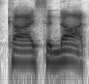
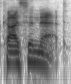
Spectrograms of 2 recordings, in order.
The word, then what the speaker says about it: Kai Cenat: But but that I listened to that song again uh Friday and now I know it's not it's Kai Senat is not his name. It's Kaiat.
